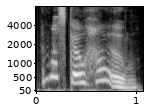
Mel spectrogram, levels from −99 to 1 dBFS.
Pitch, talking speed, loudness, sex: 295 Hz, 225 wpm, -16 LUFS, female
